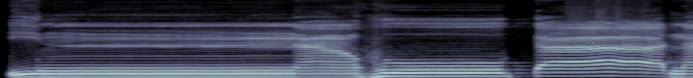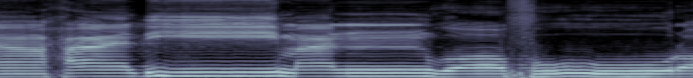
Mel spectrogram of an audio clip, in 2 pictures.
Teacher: Innahu nun bertasydid disebut bacaan gunah musyaddadah. Bunyi nun dengungkan dua harakat. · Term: gunnah musyaddadah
